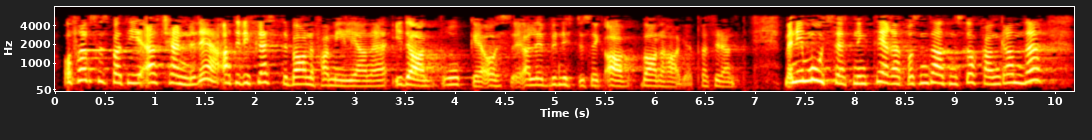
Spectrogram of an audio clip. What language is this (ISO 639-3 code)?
nob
